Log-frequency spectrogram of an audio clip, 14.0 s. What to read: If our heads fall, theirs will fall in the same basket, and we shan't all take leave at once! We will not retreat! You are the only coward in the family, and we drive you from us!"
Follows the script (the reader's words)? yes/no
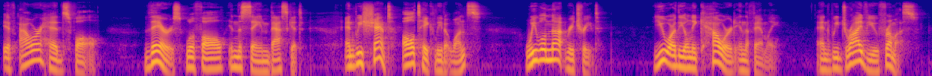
yes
